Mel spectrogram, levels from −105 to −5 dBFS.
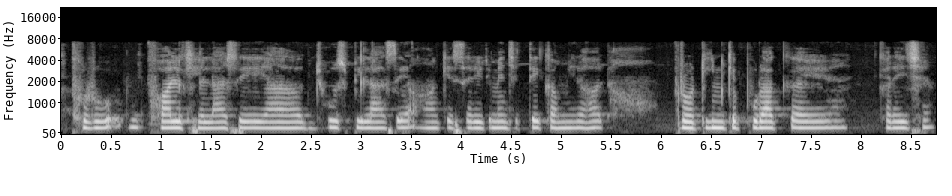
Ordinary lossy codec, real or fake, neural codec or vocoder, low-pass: none; real; none; 7.2 kHz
